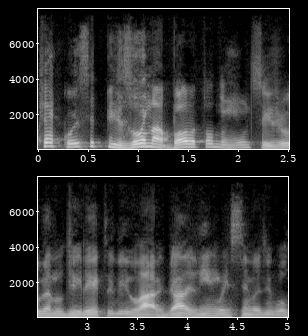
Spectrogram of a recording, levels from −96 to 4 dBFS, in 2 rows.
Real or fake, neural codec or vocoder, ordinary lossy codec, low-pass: fake; codec, 16 kHz, 1 kbps, FreqCodec, larger model; none; none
